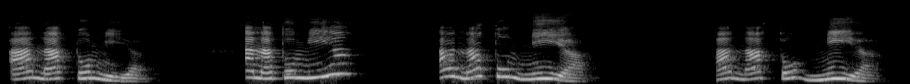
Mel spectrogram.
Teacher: O mi é inclusive a sílaba tônica de anatomia.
